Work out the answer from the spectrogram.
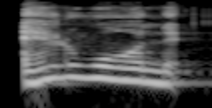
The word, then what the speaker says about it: Erewhon: I believe it's Erewhon you pronounce it. I'm not sure.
